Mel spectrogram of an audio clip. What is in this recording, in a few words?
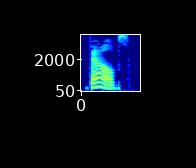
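"valves", British English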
